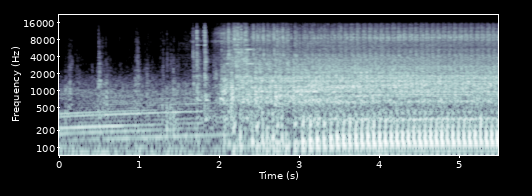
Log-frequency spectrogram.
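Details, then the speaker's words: Sawmill engine after its mounting was adjusted to fit the tracks: catches, then settles into a fast, even, steady beat at full throttle with no misses; runs clean and healthy. "oh that's better yeah that'll be better i think it would have just brought before and had a problem problem with that so beautiful"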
